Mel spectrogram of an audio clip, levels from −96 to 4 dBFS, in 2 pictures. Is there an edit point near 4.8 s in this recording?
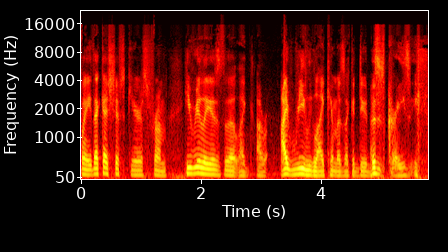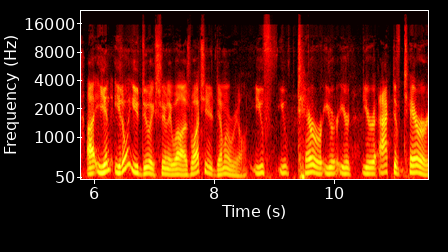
yes; 1 cut; at 4.8 s

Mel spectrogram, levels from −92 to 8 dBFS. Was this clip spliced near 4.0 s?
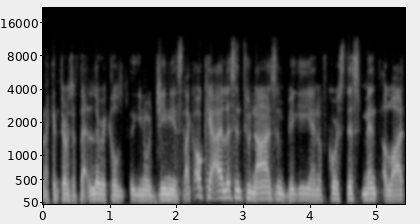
no; 1 cut; at 2.1 s

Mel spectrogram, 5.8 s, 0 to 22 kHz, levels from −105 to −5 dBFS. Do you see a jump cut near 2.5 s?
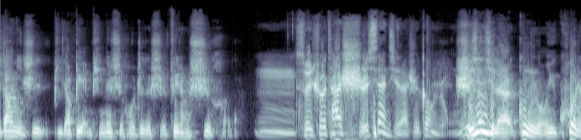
yes; 1 cut; at 2.5 s

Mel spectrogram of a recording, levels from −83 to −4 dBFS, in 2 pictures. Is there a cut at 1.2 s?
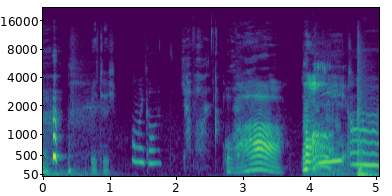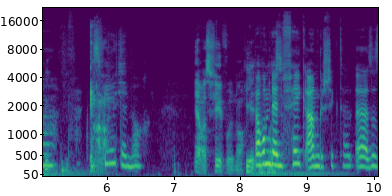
no; 1 cut; at 3.9 s

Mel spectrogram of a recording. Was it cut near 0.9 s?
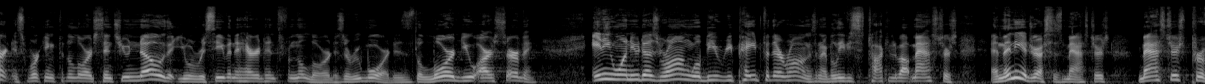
yes; 2 cuts; at 0.9 s, 9.8 s

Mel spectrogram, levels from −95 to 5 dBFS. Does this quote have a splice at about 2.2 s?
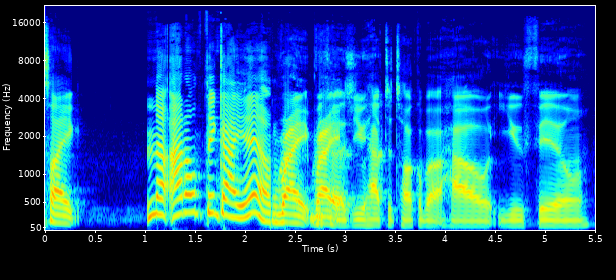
yes; 1 cut; at 2.2 s

